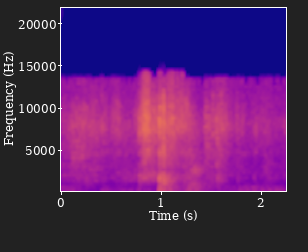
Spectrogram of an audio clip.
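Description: A body hitting a training mat with a single thud about a second in, as an ankle-trip takedown lands.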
